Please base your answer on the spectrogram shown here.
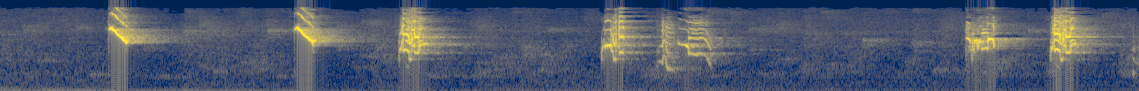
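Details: Metallic starling (Aplonis) calls: sharp descending squeaks and harsh chattering bursts spaced about a second apart, against a quiet background with a faint low hum at the start.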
